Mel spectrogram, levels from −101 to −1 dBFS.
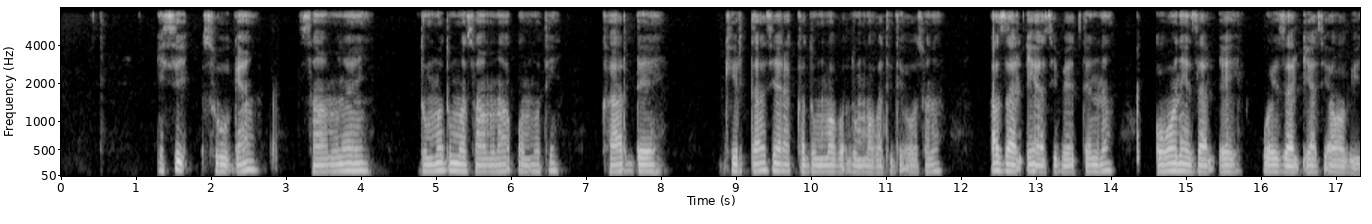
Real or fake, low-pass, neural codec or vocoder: fake; 7.2 kHz; vocoder, 22.05 kHz, 80 mel bands, Vocos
